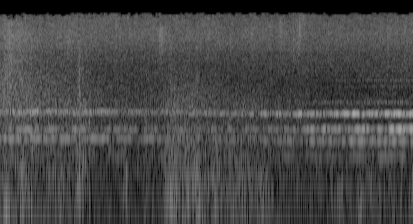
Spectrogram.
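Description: Rain and rolling thunder under a held synth chord: the atmospheric opening of a hip-hop track before the beat comes in.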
